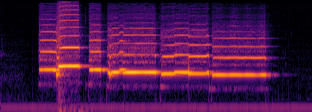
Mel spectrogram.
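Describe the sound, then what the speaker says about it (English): A tin whistle sounds a sustained high note with clear harmonics, played alone in a few short phrases with slight articulations, close and fairly loud over a faint low hum. "I can play a G sharp like this. Most of my other whistles will not do it"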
